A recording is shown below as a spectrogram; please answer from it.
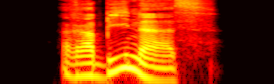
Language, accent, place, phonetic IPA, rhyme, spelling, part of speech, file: German, Germany, Berlin, [ʁaˈbiːnɐs], -iːnɐs, Rabbiners, noun, De-Rabbiners.ogg
- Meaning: genitive singular of Rabbiner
